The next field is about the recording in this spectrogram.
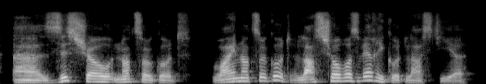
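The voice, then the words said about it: Thick put-on German accent. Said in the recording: “I read them with like the thickest German accent.”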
